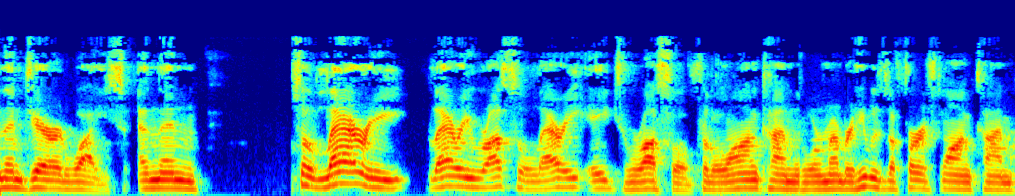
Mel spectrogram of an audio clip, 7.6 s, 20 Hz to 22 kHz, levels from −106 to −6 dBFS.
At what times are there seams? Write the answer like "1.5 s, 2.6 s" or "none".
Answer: 2.2 s, 3.1 s, 6.0 s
